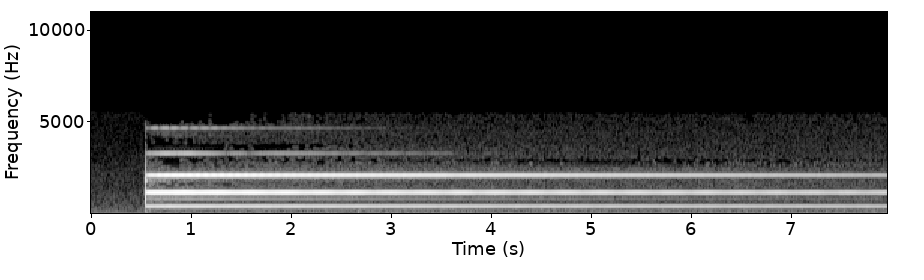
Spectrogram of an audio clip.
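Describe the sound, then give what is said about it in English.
A meditation bell is struck once to open a Buddhist meditation session. The clear, sustained tone carries steady harmonic overtones and decays slowly over several seconds, heard alone without voices. “Please close your eyes gently with the sound of the bell.”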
